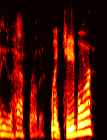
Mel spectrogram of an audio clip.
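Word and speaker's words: Tibor: a half brother wait tore t i b o r not like the boore you saw in the woods yeah okay I keep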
